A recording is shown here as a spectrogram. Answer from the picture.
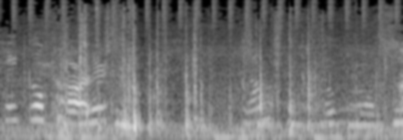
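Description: Voices talking indistinctly, with crackling and clicking of a clear plastic packaging insert being handled.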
